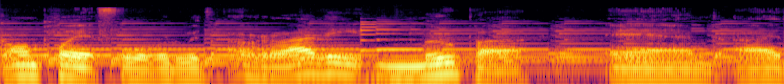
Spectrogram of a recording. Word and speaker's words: Ravi Muppa: to starting sure um my name is Ravi mupa um you got the pronunciation almost right um I am a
